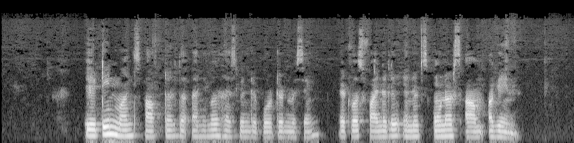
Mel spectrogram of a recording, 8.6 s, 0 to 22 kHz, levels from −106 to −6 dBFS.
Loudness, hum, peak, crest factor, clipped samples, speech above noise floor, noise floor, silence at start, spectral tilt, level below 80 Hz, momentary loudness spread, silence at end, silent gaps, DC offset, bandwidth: -20 LUFS; none; -2 dBFS; 18 dB; under 0.1%; 35 dB; -54 dBFS; 1.25 s; -5.5 dB/octave; -50 dBFS; 11 LU; 0.85 s; none; under 0.1%; 14.5 kHz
